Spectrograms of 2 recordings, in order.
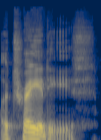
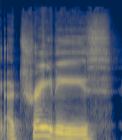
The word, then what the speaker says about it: Atreides: I knew that was going to happen, and apparently I was saying Atreides, and what listeners are telling me that there's an extra syllable, Atreides.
